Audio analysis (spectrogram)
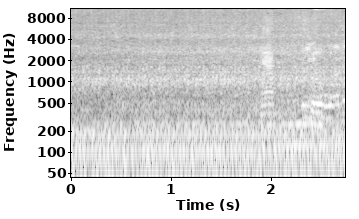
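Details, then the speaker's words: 2012–13 Chevrolet Colorado diesel with check-engine light, intermittent white smoke, stumbling, knocking and poor acceleration: a lumpy, unsteady idle clatter; stored codes flag injector faults on all four injectors plus an ETR motor fault. "วันนี้สตาร์ทขึ้นมานะครับมีควันขาวบางครั้งเครื่องยนต์สะดุดสั่นนะครับแล้วก็เขกด้วยบางครั้งก็เร่งไม่ขึ้นนะ"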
